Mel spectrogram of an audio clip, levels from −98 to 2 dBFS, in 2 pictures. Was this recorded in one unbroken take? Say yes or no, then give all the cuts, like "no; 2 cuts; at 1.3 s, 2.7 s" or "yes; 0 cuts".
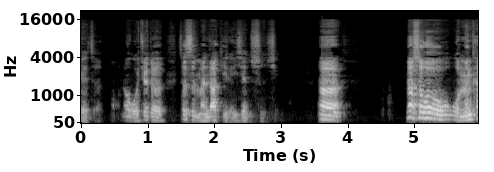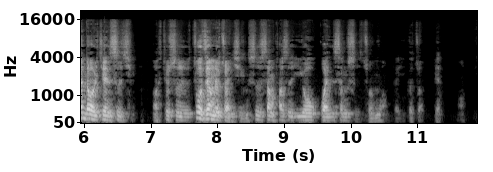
yes; 0 cuts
